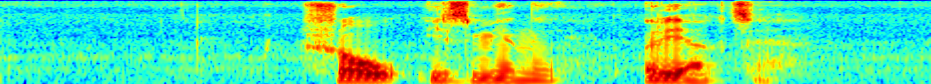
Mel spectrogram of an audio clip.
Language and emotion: Russian, neutral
